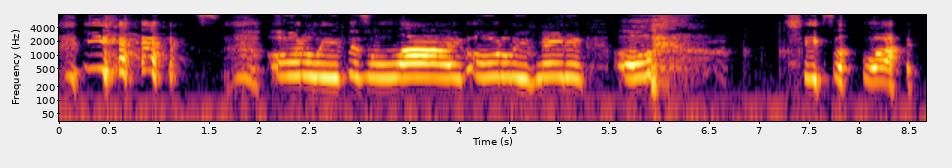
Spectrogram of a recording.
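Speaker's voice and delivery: very high, tearful, laughing relief; overcome with emotion. Real, not acted. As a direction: squeal slowly through happy sobs. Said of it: "Too many emotions".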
